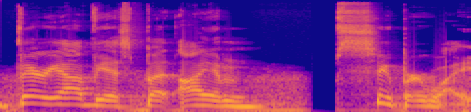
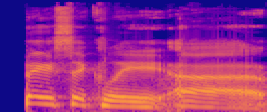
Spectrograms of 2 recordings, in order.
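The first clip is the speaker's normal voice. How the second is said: ordinary talk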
